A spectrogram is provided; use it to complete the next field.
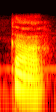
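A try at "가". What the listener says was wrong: So when you say like guide in English, it sounds just like that. G and A, ka, like guide in English. Some people read this G sound as K, like ka, but that's just wrong. That's G-A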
